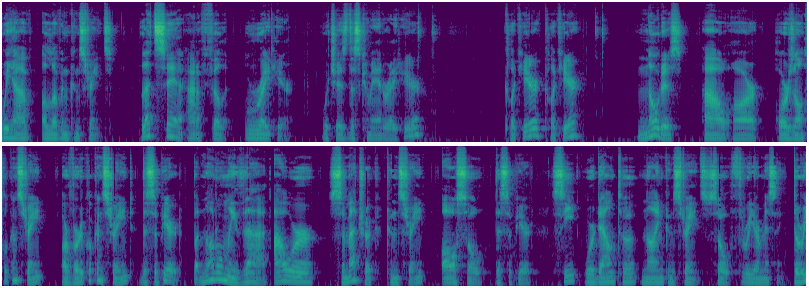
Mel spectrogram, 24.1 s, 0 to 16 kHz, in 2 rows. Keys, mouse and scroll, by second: 6.5 click, 7.4 click, 9.0 click.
